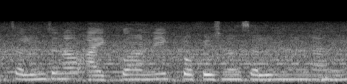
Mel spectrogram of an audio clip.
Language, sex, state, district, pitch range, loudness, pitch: Marathi, female, Maharashtra, Gondia, 225-235 Hz, -15 LUFS, 230 Hz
